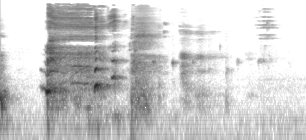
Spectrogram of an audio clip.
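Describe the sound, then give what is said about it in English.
Wheezing breath from a person: a loud, rasping, breathy gasp with harsh, noisy bursts that trails off into fainter, shaky breaths and quiet wheezes. “I'm just wheezing.”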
